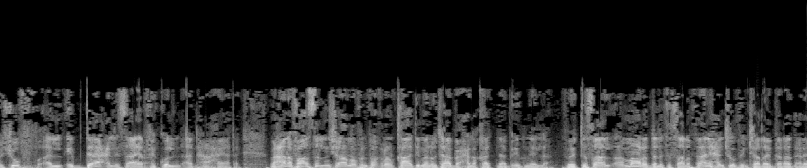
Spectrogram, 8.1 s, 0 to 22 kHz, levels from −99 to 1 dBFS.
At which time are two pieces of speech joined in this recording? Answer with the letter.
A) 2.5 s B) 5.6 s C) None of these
B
